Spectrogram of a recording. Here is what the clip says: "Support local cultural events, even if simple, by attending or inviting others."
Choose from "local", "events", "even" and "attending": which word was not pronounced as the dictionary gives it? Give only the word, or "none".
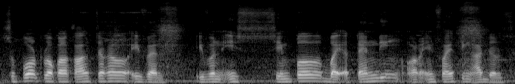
events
